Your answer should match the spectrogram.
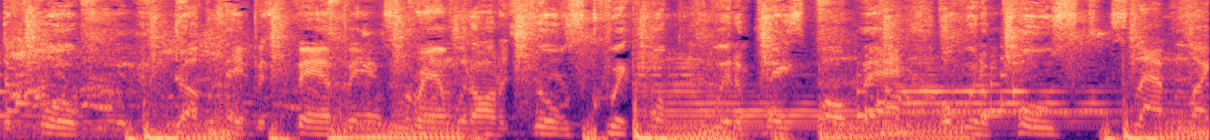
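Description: Hip hop track playing: a rapped vocal over a beat with heavy bass.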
